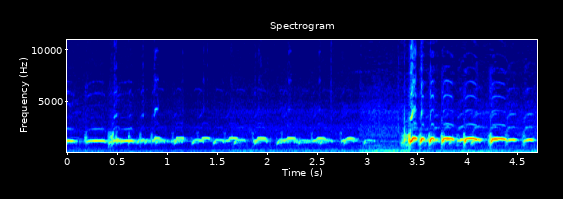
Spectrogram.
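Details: Zebra dove (perkutut) female calling the male with a 'nutut' call: quick, hiccuping coo notes in steady runs, growing louder and clearer near the end.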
